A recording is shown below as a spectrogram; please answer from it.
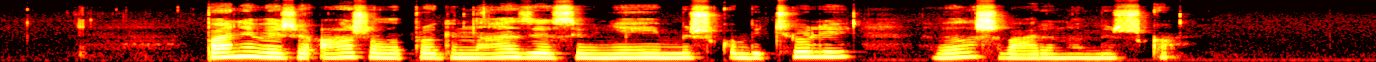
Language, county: Lithuanian, Šiauliai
